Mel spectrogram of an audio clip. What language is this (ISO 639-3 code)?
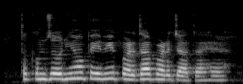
urd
